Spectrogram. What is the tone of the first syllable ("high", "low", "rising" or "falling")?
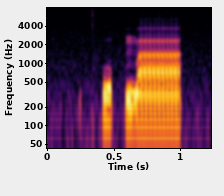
high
